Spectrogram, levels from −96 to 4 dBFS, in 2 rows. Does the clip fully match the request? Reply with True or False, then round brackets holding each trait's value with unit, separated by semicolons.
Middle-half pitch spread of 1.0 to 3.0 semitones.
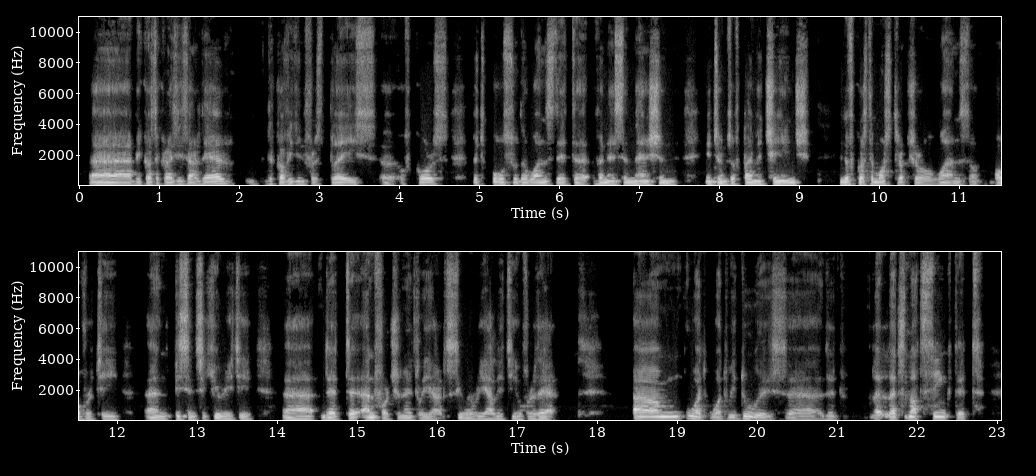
True (2.7 semitones)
